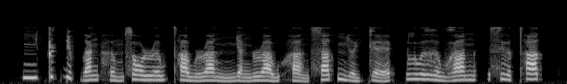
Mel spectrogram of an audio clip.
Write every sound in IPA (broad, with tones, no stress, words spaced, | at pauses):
ɲə˦˥k̚ʈə˦˥k̚ ɗe˨˩p̚la˧ŋhə˨˩˦msɔ˧ ɹə˧˥wt̪ʰa˨˩w ɹa˨˩n ɲa˨˩˨ŋɹa˨˩˦w ha˨˩˨nsa˦˥t̚ɲəː˨˩˦jkɛ˨˩˦ | lu˧ə̯ɣə˨˩wɣa˧n | sɨ˨˩˦ə̯ t̪ʰa˦˥t̚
